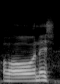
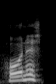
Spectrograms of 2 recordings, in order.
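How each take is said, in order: First: The word begins with a vowel sound. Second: The word begins with an h sound. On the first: The speaker calls it right. "ಎಚ್ silent ಆಗಿ ಆನೆಸ್ಟ್ ಅಂತ" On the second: The speaker calls it wrong. "ಹೋನೆಸ್ಟ್ ಅಂತ ಓದಲ್ಲ"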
